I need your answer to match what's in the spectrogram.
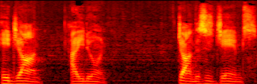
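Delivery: low, flat, settled tone, falling. Showing his tone when selling on a call: flat, downward tone. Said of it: "You'll notice the tonality comes down, right? It's down, it's flat".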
